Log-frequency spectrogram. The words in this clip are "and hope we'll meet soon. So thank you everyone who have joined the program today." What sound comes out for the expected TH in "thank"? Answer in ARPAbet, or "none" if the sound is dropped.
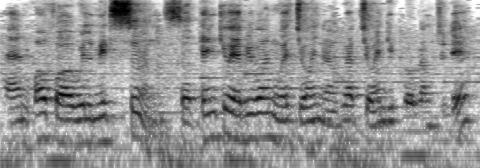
T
